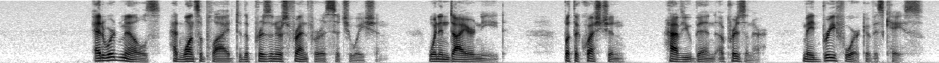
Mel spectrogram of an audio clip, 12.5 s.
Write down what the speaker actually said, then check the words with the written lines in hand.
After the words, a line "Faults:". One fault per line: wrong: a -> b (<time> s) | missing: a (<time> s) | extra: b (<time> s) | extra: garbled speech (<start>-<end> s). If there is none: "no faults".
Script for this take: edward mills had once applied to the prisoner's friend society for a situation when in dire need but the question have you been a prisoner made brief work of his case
edward mills had once applied to the prisoner's friend for a situation when in dire need but the question have you been a prisoner made brief work of his case
Faults:
missing: society (4.1 s)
